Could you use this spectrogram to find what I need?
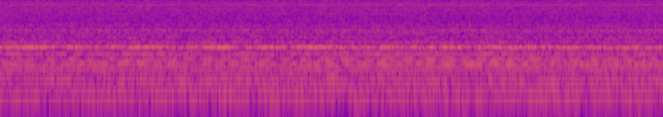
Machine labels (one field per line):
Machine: fan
